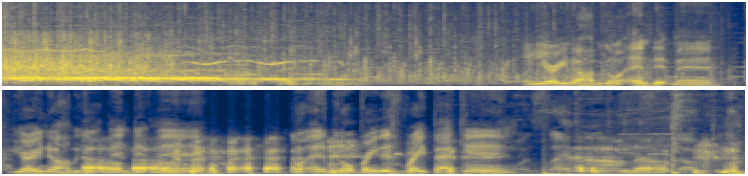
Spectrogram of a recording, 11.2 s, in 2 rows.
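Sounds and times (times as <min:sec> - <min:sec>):
round of applause: 0:00.0 - 0:06.1
laughter: 0:04.0 - 0:09.3, 0:10.0 - 0:11.1
speech: 0:04.0 - 0:11.1.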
